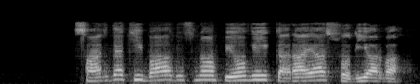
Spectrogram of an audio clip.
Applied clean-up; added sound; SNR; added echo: neural separator model SepFormer DNS4.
